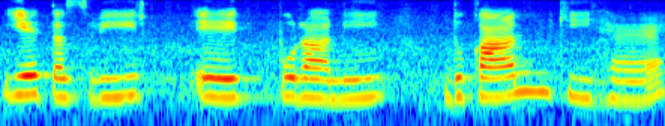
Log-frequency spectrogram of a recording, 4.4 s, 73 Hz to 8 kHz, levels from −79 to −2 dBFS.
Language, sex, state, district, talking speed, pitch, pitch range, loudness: Hindi, female, Haryana, Jhajjar, 95 wpm, 220 Hz, 215-225 Hz, -20 LUFS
